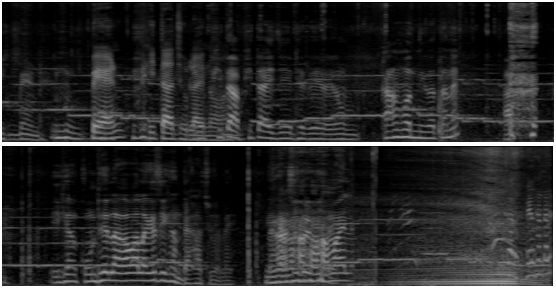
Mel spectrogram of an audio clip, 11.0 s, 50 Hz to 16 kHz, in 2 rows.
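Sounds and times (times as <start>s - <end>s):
vehicle engine running: 8.6s - 11.0s.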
